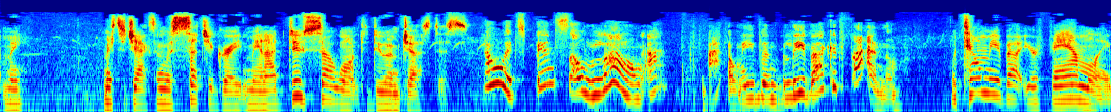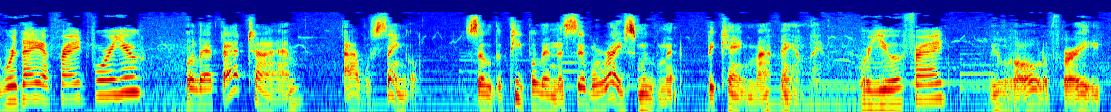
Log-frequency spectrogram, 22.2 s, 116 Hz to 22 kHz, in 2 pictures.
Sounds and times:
Speech: 0:00.0 - 0:00.3, 0:01.0 - 0:22.2
Music: 0:09.6 - 0:22.2.

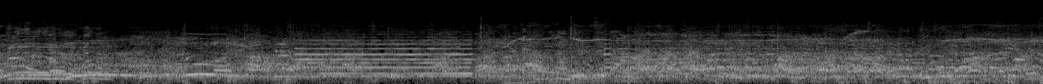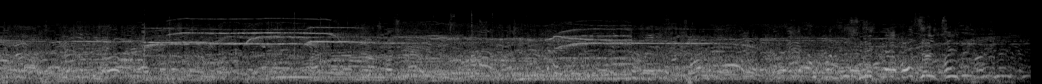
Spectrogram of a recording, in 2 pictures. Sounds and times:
Speech: 0:00.0 - 0:04.1, 0:04.8 - 0:20.8.

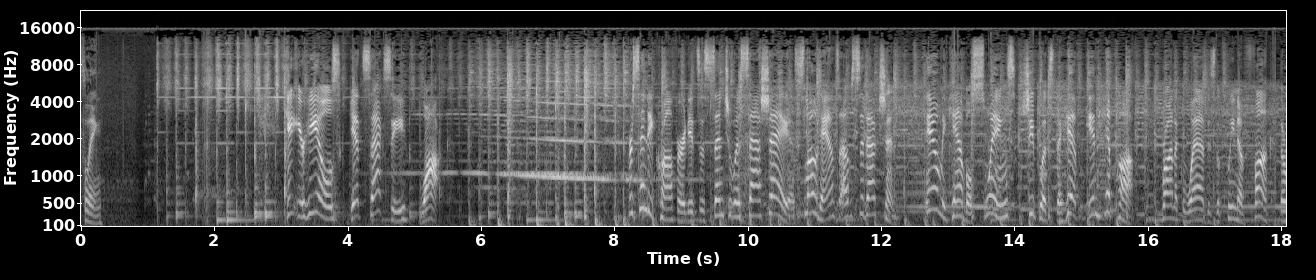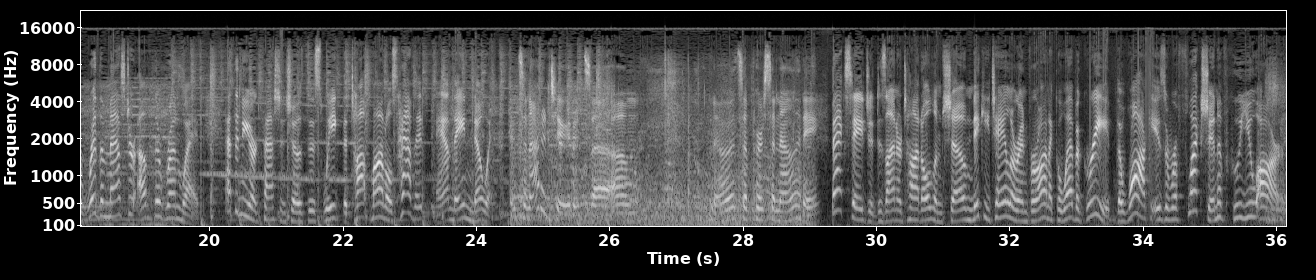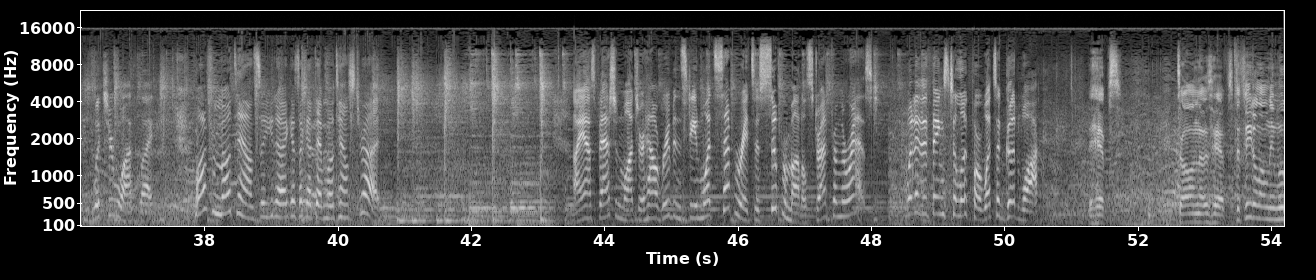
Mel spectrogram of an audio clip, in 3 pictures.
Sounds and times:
Music: 0:01.0 - 0:29.2, 0:35.7 - 0:50.4
Speech: 0:08.2 - 0:26.5.

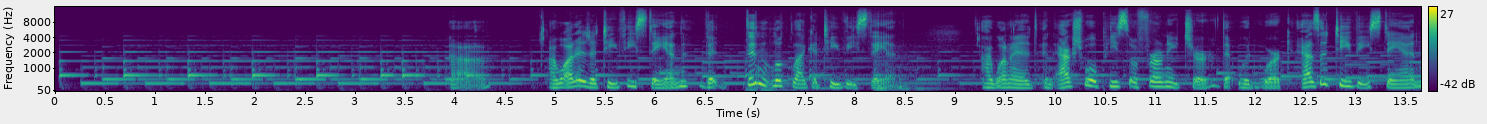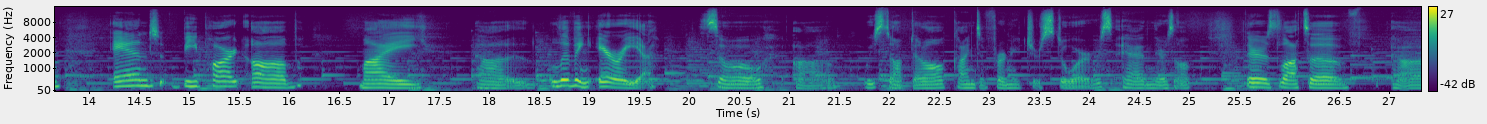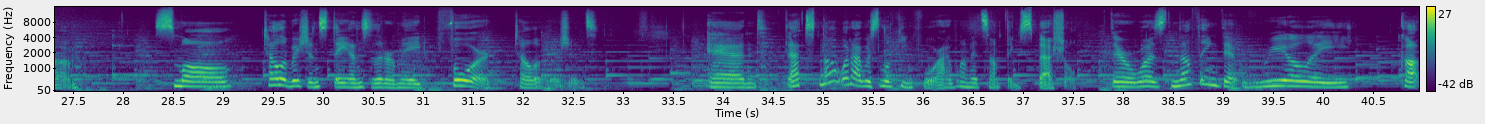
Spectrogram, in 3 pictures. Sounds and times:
Music: 0:00.1 - 0:40.9
Speech: 0:04.0 - 0:08.5, 0:09.3 - 0:13.7, 0:14.3 - 0:16.1, 0:16.8 - 0:25.0, 0:25.6 - 0:27.6, 0:28.4 - 0:32.8, 0:33.9 - 0:40.9.

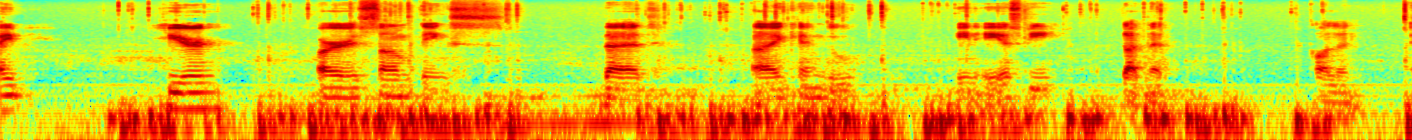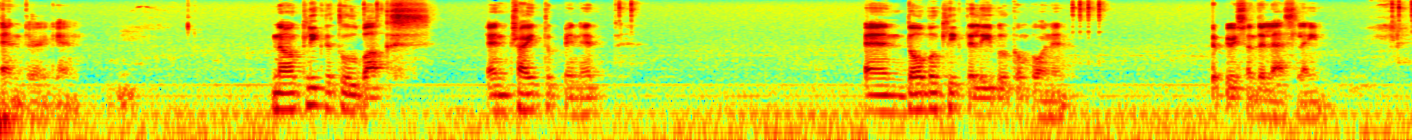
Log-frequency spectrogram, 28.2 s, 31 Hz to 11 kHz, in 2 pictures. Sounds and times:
Speech: 0:00.0 - 0:00.3, 0:01.6 - 0:02.3, 0:03.2 - 0:05.0, 0:06.0 - 0:06.7, 0:07.5 - 0:08.6, 0:09.6 - 0:10.6, 0:11.2 - 0:11.8, 0:13.1 - 0:15.0, 0:16.8 - 0:20.4, 0:22.8 - 0:24.8, 0:26.2 - 0:27.4
Typing: 0:01.1 - 0:05.3, 0:06.4 - 0:13.1, 0:24.8 - 0:25.2.

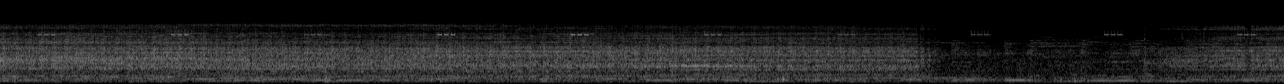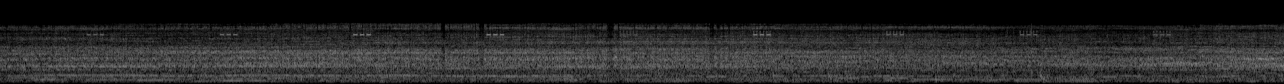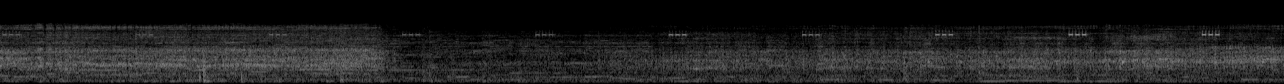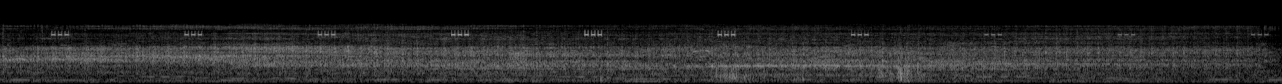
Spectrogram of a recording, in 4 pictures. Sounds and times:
Vehicle: 0:00.0 - 0:51.3.

